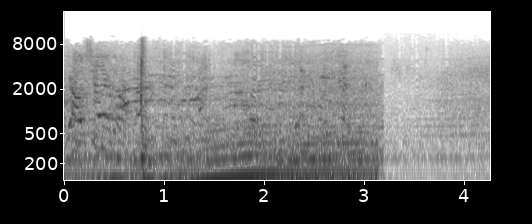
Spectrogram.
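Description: A car engine hums from inside the car.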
